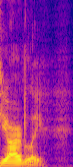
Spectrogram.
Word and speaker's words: Yeardley: Is it Yeardley or is it Yardley? Yeardley Smith? – I think it's Yardley.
